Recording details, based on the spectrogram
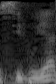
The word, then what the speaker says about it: سیبویه: من شاید بهترین خاطره که امضا گرفتم از عالم بزرگی به نام آقای سیبویه که بعض سیبوی تلفظ میکنه که اسمش سیبویه است، تلفن زدم و اجازه گرفتم تایید فرمودم.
